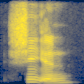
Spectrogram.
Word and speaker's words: Shein: up came a few videos, and they said Shein. So I'm right, and the teenager is wrong. So I had to chuckle about that because, teenagers are always right. And speaking of Shein, I'm going to do another order today.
